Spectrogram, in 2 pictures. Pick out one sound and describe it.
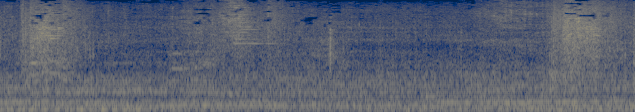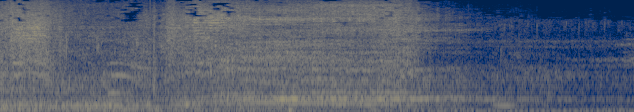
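A monstrous beast roars with a deep, rumbling growl.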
